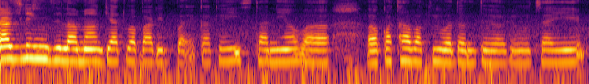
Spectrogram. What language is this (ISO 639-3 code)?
nep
